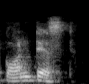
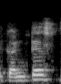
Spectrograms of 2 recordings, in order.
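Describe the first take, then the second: First: Contest stressed on the first syllable, con; noun stress. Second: Contest stressed on the second syllable, test; verb stress. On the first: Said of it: "then it is a noun". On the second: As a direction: say contest as a verb, unstressed con, strong test. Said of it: "then it is a verb". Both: Shown as a demonstration.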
